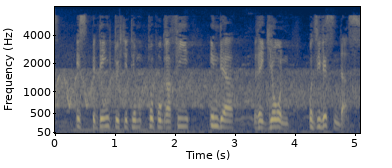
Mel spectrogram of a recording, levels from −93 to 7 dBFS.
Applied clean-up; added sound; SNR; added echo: none; Motor vehicle (road) / Siren; 8 dB; none.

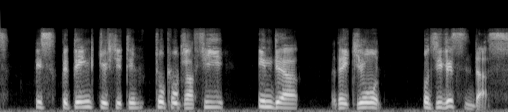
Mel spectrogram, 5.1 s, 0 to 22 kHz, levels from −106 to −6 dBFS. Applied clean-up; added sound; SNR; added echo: neural diffusion model UNIVERSE++.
